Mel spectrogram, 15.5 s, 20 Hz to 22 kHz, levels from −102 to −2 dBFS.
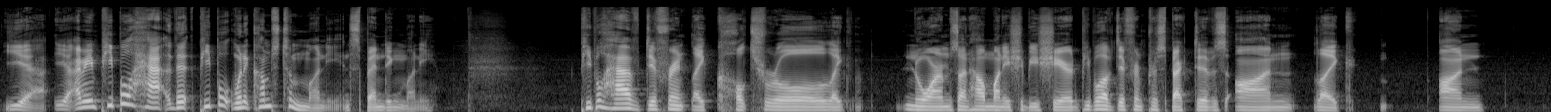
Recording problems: none

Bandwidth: 16.5 kHz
